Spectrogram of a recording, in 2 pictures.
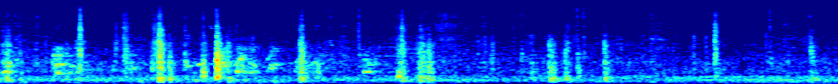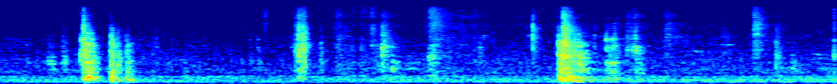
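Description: Irregular light clicks and knocks as a plastic-handled screwdriver and tensioned cord are handled against a wooden headboard frame, with two louder knocks about halfway through and near the end.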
